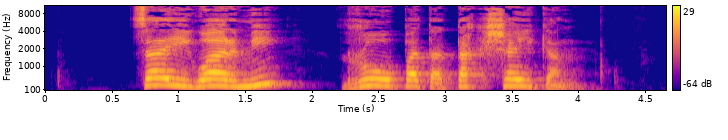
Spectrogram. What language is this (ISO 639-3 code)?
qxt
